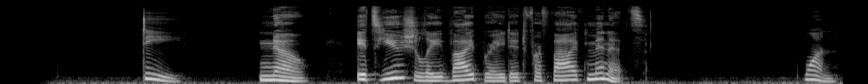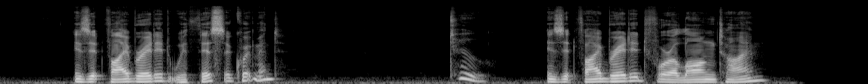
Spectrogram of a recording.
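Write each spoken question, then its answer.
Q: No, it's usually vibrated for 5 minutes.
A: 2: Is it vibrated for a long time?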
